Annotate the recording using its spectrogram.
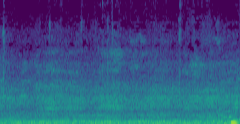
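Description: Shopping trolley wheels rolling over a hard floor: a steady rolling rumble.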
